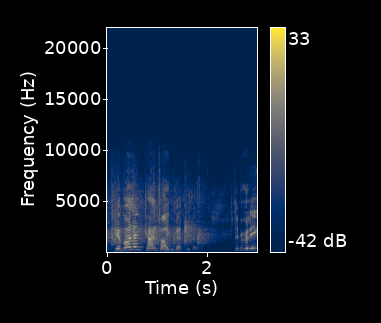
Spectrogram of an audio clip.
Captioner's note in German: Beifall bei der SPD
